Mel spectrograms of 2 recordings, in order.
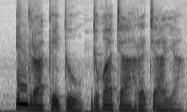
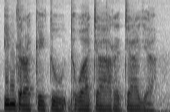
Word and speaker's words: Indraketu Dvaja Rajaya: Hồng Diệm Đế Tràng Vương Phật, chúng ta sẽ phát âm là Indraketu Dvaja Rajaya, Indraketu Dvaja Rajaya, Indraketu Dvaja Rajaya.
